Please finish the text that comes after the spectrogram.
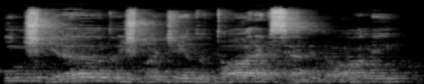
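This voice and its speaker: A man with a Brazilian Portuguese accent gives calm guided meditation instructions in short, measured phrases. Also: mid-range voice, a little hiss or hum. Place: reverberant indoor room. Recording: very echoey room, distant mic.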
